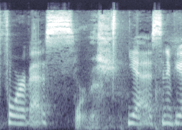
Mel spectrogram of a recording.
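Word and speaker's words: Forvis: It's Forbes. Forbes. Yes, and if you have trouble remembering it, it's kind of a combination of two words, which is forward vision.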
